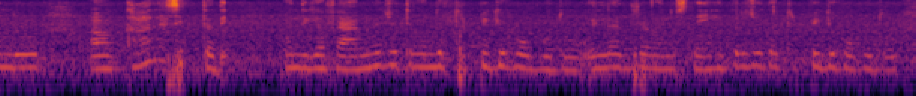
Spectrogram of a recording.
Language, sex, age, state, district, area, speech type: Kannada, female, 18-30, Karnataka, Udupi, rural, spontaneous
